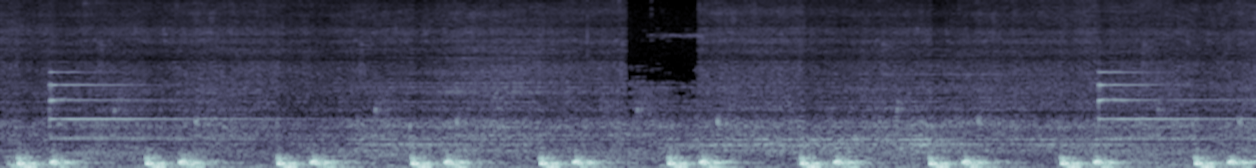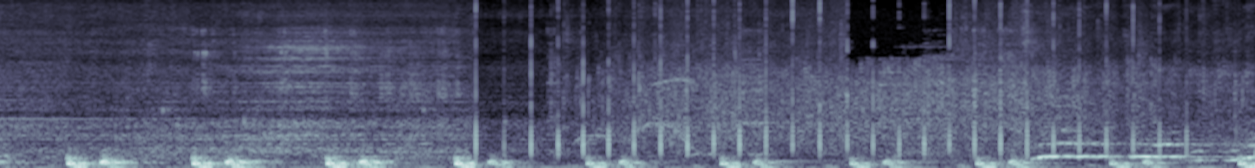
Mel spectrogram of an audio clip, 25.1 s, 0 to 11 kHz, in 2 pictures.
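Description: Live band's instrumental intro: a deep double thump about once a second, like a heartbeat, from drums and bass, with a few sustained guitar notes above. From about 17 s a fast run of repeated strikes joins, and a held low note, likely from the saxophone, comes in near the end.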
